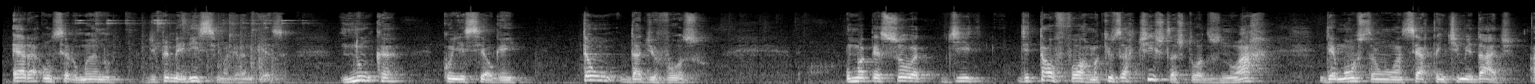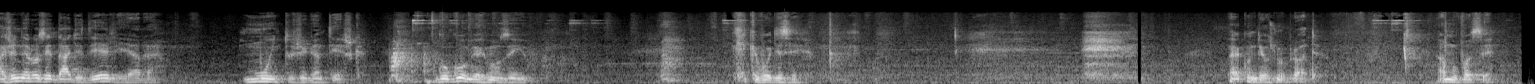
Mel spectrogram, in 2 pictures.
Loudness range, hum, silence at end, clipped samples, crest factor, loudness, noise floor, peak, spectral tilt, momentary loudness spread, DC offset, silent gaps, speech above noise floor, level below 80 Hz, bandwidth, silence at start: 6 LU; none; 0.15 s; 0.1%; 14 dB; -12 LUFS; -39 dBFS; 0 dBFS; -4.5 dB/octave; 19 LU; under 0.1%; none; 27 dB; -42 dBFS; 12.5 kHz; 0.05 s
